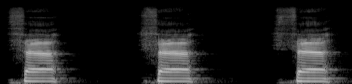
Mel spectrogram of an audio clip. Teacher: ثا ہے، سیٹی اس میں نہیں ہے، یہ سین کی آواز اس میں نہیں آئے گی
